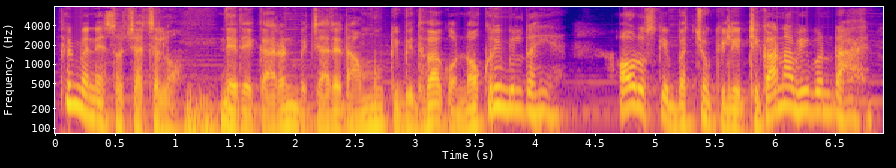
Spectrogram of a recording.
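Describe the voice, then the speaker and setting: A man reading an audiobook as its narrator, in an expressive scripted storytelling style. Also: lowish voice, moderate pace, soft background music.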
